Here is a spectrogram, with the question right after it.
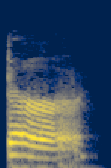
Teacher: Same thing with the D. D can be especially tricky, especially when you're rolling that R, because D and that kind of rolled R are in the same position. So you have to go dry.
